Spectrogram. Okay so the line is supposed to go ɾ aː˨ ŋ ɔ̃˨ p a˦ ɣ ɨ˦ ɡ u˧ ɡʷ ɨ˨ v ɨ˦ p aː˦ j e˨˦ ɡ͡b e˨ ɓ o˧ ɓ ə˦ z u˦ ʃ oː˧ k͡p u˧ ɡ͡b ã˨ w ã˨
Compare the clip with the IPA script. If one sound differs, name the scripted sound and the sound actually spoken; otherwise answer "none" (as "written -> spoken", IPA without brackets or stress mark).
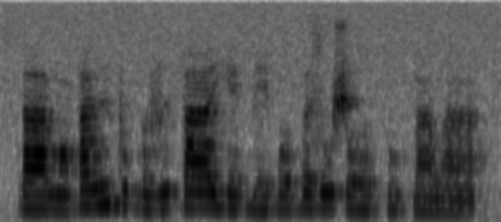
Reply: none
